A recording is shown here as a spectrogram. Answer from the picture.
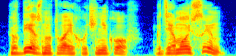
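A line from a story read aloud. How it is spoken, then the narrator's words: Shouted. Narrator (Russian): крикнул Танис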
